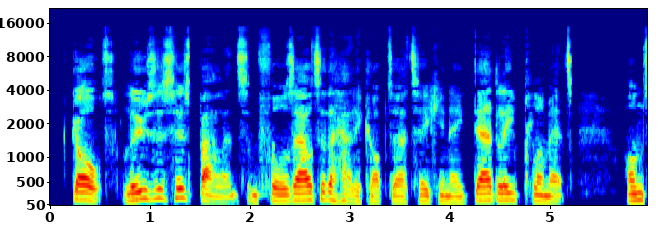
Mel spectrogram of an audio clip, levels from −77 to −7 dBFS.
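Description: A speech recording, likely passed through HE-AAC compression at a low rate consistent with about 20 kbps, so its treble is rebuilt rather than coded: sibilants sound gritty and lispy throughout, with nothing above 14.9 kHz.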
